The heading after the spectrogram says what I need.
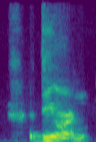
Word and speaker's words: Djorn: say your first name diorn dior yes so so there's a famous tennis player bjorn work back in the day bjorn so it's just a d all right and then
